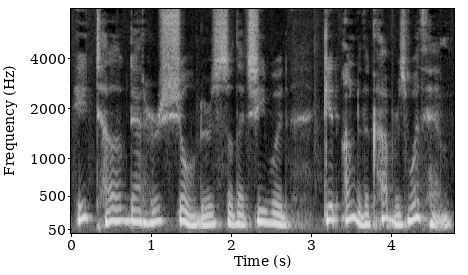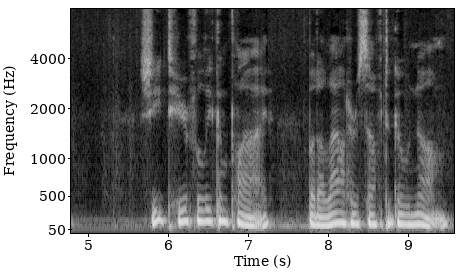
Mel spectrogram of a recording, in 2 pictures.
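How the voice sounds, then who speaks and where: A man reading scripted literary fiction as an audiobook narrator, in a measured, solemn storytelling manner. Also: mid-range voice, warm tone, breathy edge, rough recording.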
